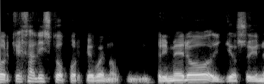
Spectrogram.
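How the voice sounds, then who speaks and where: A man talks with vocal fry and ordinary pitch variation. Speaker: business chamber representative. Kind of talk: interview. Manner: halting.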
